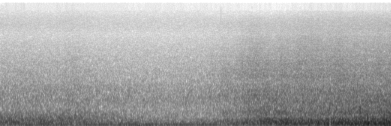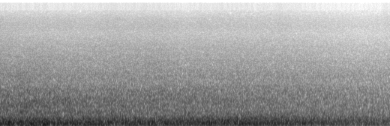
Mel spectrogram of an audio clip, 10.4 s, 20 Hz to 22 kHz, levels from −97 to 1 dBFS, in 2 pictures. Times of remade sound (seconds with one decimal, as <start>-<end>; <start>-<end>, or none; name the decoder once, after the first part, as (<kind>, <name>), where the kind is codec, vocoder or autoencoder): none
